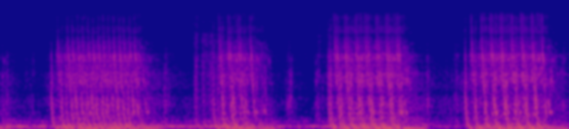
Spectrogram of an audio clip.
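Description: Turret gunfire in the space game Star Citizen, heard as several rapid bursts of automatic shots in rhythmic groups, loud and close, with brief gaps between volleys.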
